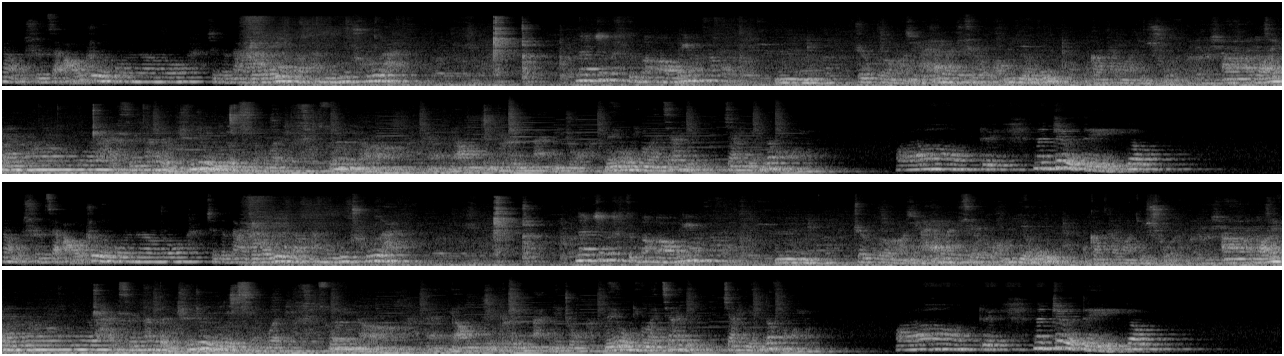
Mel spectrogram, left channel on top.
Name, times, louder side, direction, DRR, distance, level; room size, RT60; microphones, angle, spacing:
voice 1, 0.0-4.0 7.7-8.2 8.5-11.9 12.2-20.9, equal, 75° right, -3 dB, 1.0 m, -27 dB
sound 1, 2.3-17.8, equal, 50° left, 0.9 m, -33 dB
voice 2, 5.7-7.1 16.1-16.4 21.7-24.3, right 1 dB, 45° right, -6 dB, 0.8 m, -27 dB
sound 2, 13.9-20.8, equal, 10° left, 0.8 m, -35 dB
3.7 x 2.6 x 4.0 m, 1.0 s
head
